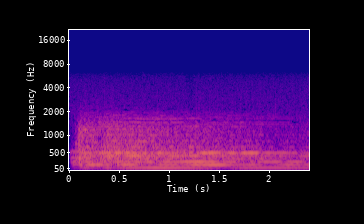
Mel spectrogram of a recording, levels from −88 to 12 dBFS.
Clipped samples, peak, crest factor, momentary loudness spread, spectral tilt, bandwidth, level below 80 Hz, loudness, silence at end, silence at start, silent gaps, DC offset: under 0.1%; -18 dBFS; 14 dB; 6 LU; -8 dB/octave; 6.4 kHz; -48 dBFS; -32 LUFS; 0 s; 0 s; none; under 0.1%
